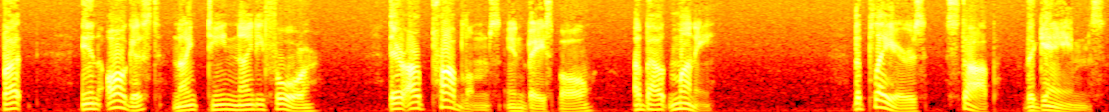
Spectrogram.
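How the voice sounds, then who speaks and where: Male audiobook narrator, lowish voice with lively intonation, measured short phrases, simple scripted read. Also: no echo, poor audio.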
